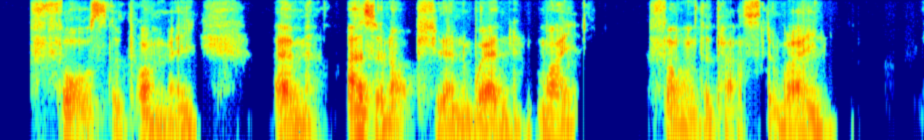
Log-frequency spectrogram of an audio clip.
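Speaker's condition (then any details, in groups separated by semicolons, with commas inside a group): Cerebral palsy; intrathecal baclofen pump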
